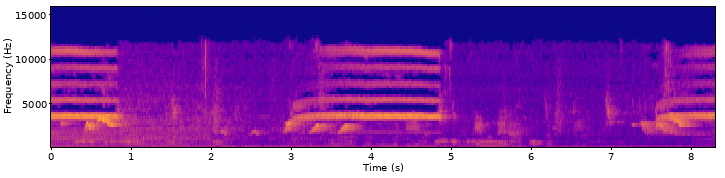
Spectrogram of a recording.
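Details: Black-headed iora song played for stirring wild birds: loud ringing level whistles with rich overtones, each followed by short upslurred notes, repeated in three bouts a few seconds apart, with faint background murmur.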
